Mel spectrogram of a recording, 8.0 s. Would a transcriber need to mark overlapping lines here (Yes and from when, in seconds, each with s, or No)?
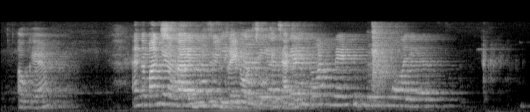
Yes, from 2.3 s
